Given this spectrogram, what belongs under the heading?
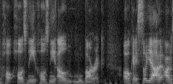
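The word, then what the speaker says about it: Hosni al-Mubarak: Hosny Hosni al- Mubarak.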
